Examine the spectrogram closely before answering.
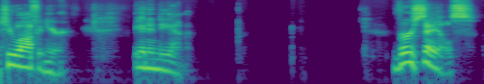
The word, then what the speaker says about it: Versailles: Vers sales. Okay, thank you guys. Versailles. Perfect. You guys are awesome.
